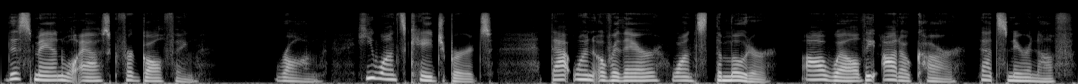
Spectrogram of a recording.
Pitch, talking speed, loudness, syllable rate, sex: 175 Hz, 135 wpm, -19 LUFS, 3.8 syllables/s, female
